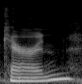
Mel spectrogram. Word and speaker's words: Karin: But is that No, it's Karen. It's like, okay, it's like car in the garage, but there's A car in the garage.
